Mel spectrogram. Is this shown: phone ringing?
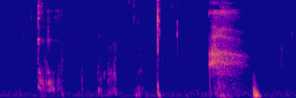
no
